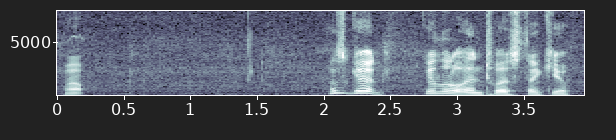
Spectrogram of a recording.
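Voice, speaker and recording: A man's voice: a little high, very animated, measured pace, a little mellow, slight background noise. A man hosting a podcast in a casual, joking way, swearing freely. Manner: laid-back, swears freely, jokey. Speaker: podcast host.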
